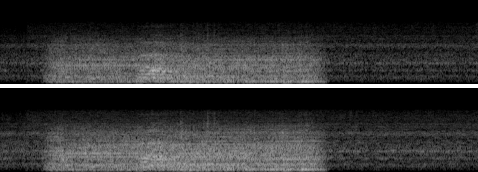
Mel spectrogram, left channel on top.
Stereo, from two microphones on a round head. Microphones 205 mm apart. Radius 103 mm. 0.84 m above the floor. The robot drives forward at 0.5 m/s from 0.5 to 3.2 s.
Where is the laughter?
75° right (ahead or behind), 3.5 m; by 1.9 s 80° right, 3.5 m.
